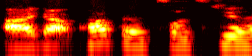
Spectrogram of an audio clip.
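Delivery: ordinary delivery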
